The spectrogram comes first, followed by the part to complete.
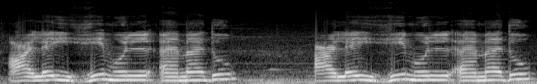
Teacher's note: میں نے حمزہ میم دال ان دونوں کے اوپر حرکتیں کے حساب سے لمبا نہیں کیا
